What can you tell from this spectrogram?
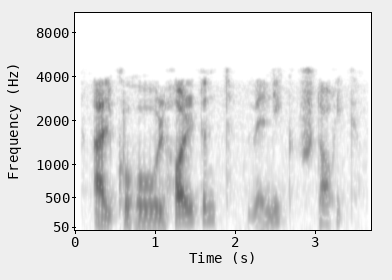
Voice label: "alkoholhaltend", alsace; vin; allcoolisé peu fortement

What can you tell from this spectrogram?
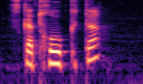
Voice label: "gedruckte", alsace

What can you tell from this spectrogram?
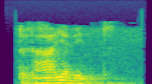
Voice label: "rajewind", alsace; meteo

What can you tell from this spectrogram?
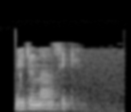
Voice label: "mittelmassig", alsace; meteo

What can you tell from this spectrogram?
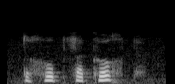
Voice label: "hopfekorb", alsace

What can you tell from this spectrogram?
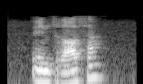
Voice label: "interesse", alsace

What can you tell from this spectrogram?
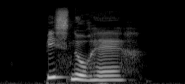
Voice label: "bis nochher", alsace

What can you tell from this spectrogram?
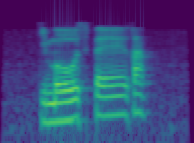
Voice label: "moosbeere", alsace; vin; canneberge

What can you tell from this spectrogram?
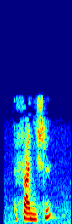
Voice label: "fenchel", Bas Rhin; vin; fenouil

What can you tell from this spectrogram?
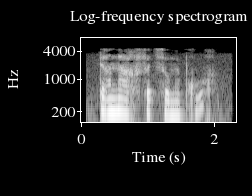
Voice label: "narvezsammebruch", Bas Rhin; medecine; dépression

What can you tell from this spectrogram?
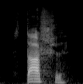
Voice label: "dachel", alsace

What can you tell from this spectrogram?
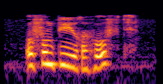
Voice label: "burahof", alsace

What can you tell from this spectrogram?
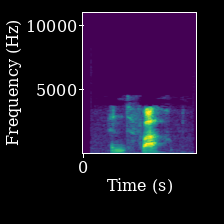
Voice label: "entfarbt", alsace; vin; décoloré

